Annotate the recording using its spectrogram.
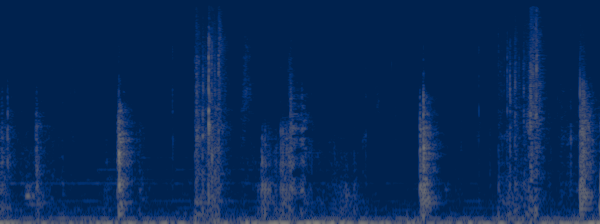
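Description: A deck of oracle cards being shuffled by hand: about five short rustling swishes, roughly a second apart.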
